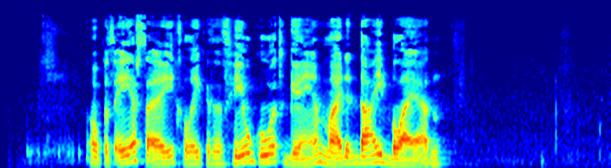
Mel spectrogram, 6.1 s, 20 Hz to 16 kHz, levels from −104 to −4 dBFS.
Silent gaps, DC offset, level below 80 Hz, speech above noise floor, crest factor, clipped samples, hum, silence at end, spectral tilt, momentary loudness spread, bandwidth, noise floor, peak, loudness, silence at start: none; under 0.1%; -80 dBFS; 56 dB; 20 dB; under 0.1%; none; 1.7 s; -5.5 dB/octave; 10 LU; 11.5 kHz; -84 dBFS; -10 dBFS; -29 LUFS; 0.9 s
